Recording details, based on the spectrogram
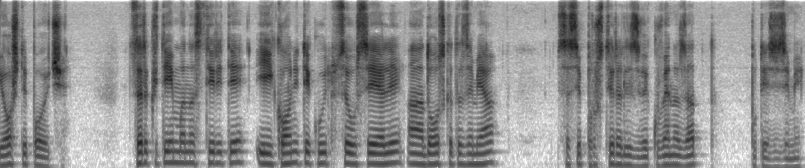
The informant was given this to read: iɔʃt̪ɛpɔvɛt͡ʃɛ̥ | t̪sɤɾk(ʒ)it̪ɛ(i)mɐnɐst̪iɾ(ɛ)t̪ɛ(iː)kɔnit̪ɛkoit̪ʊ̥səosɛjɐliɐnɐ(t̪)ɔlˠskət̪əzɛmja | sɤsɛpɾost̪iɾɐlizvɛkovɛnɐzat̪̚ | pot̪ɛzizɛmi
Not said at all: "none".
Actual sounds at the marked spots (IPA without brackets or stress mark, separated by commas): v, i, i, iː, d̪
